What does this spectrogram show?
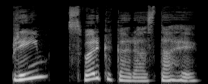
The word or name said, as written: स्वर्ग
